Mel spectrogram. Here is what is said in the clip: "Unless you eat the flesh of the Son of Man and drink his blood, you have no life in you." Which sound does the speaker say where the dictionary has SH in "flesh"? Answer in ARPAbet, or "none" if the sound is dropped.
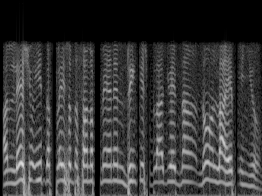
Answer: S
